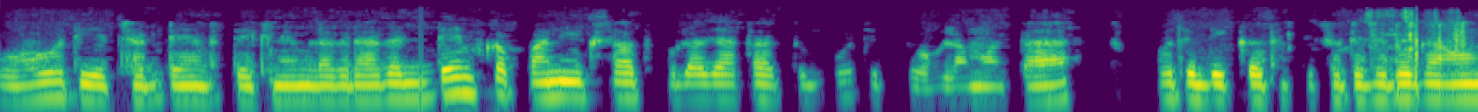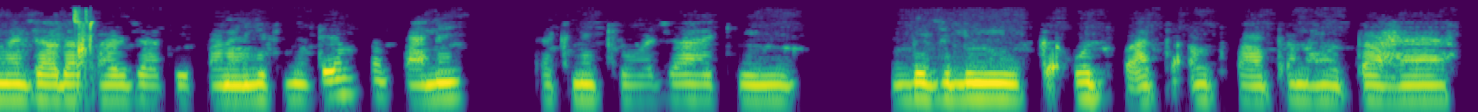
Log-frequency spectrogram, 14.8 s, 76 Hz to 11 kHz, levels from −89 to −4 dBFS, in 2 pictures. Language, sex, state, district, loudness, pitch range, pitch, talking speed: Hindi, male, Bihar, Jahanabad, -17 LUFS, 130-140 Hz, 135 Hz, 205 wpm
